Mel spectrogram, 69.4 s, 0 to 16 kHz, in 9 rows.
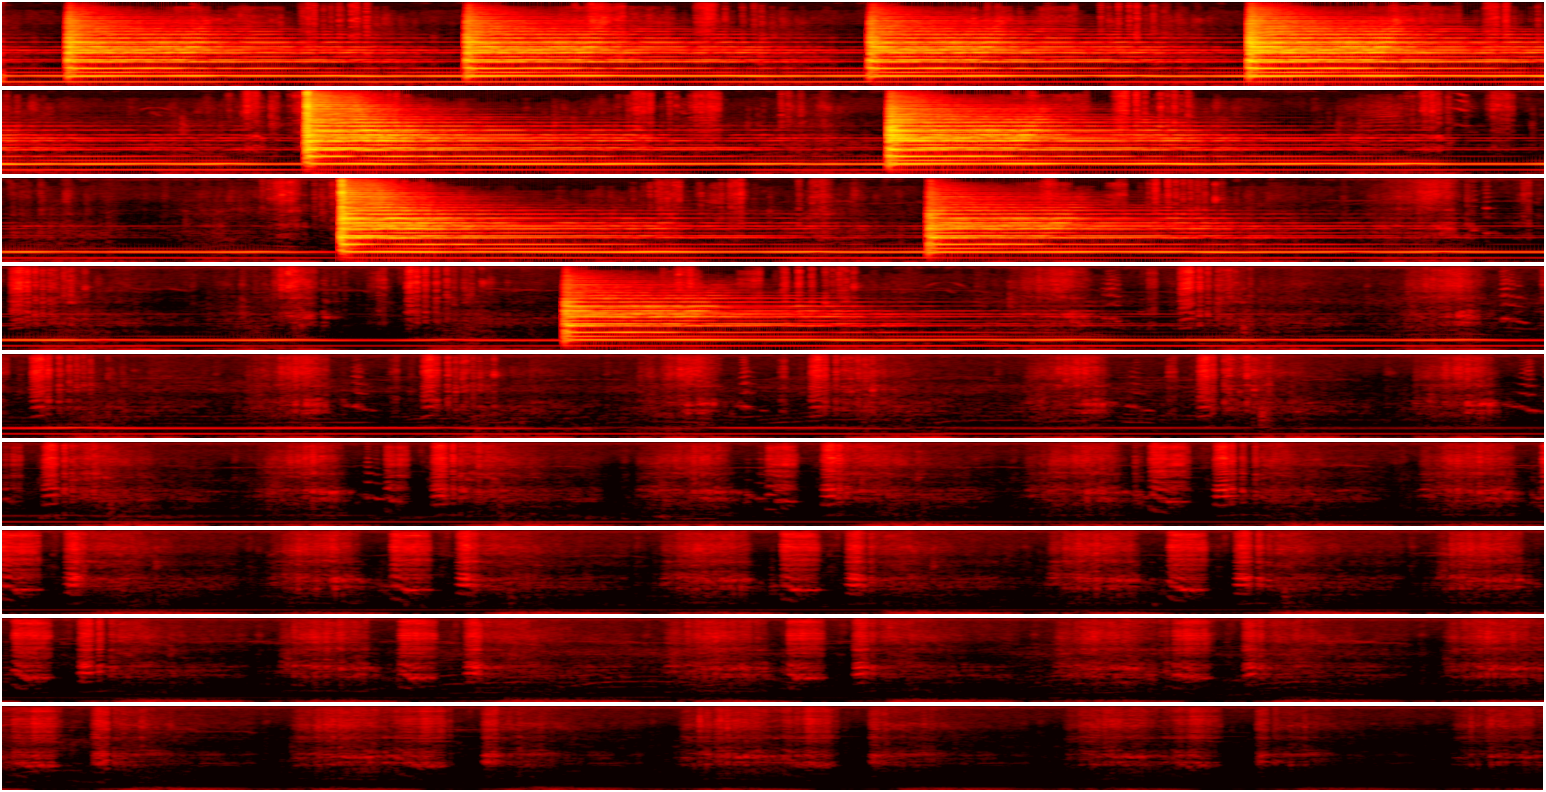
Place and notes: Rue Jean Jaurès, Haspres, France - Haspres - Département du Nord église St Hugues et St Achere - volée cloche Aîgüe.
Haspres - Département du Nord
église St Hugues et St Achere
volée cloche Aîgüe.
Hauts-de-France, France métropolitaine, France, 19 April 2021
